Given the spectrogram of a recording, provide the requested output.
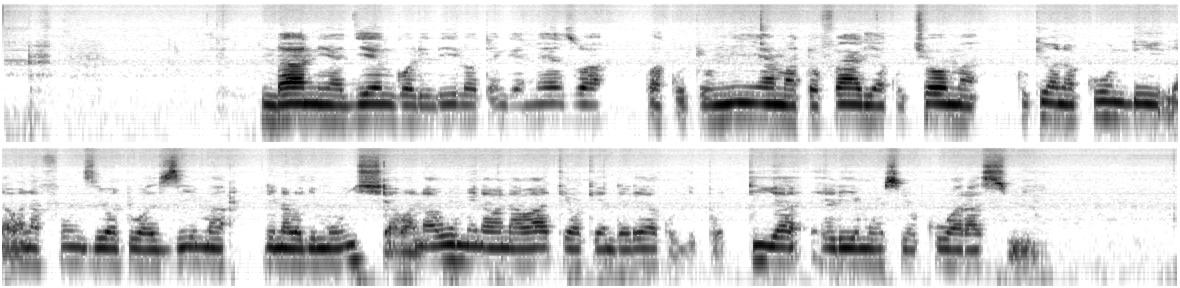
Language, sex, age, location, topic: Swahili, male, 25-35, Dar es Salaam, education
